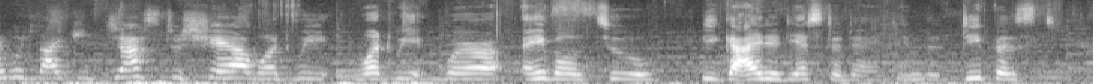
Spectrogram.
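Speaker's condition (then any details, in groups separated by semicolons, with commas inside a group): No condition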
